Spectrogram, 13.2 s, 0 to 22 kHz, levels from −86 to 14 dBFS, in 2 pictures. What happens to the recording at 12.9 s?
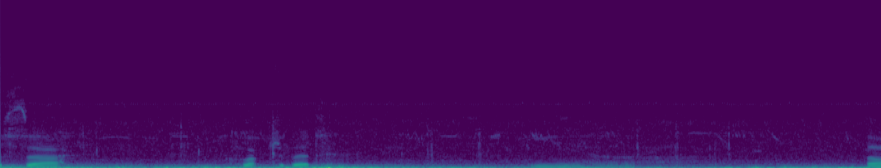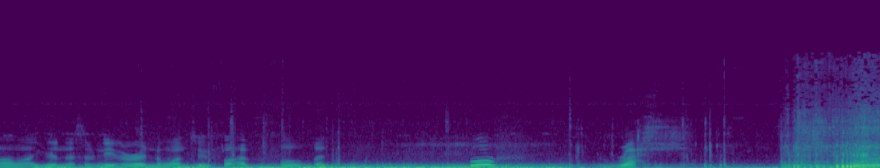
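Nothing goes wrong at 12.9 s; the audio plays through that moment intact, with no dropout, click or distortion.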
